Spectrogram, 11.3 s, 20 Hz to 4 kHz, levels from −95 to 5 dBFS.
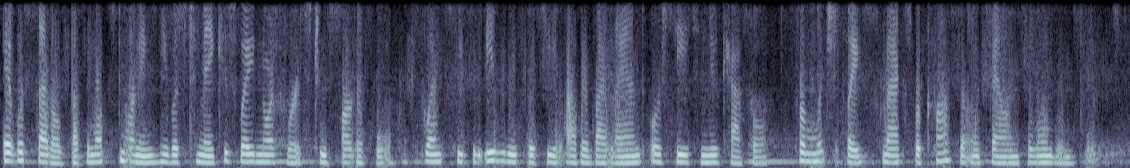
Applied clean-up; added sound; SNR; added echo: neural separator model SepFormer DNS4.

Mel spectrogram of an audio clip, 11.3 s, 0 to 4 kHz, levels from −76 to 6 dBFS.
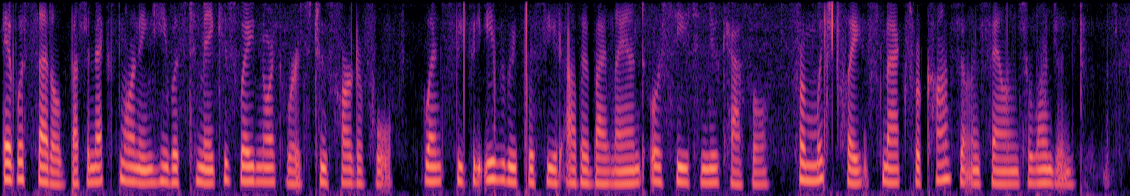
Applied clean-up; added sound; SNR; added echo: neural separator model SepFormer WHAM!.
